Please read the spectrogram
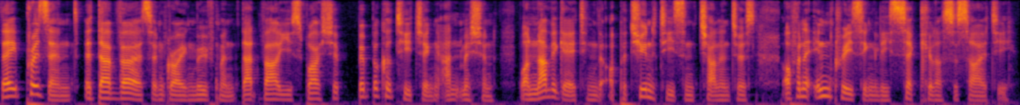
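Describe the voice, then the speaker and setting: A man hosting a podcast, reading scripted narration in a measured way. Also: fairly low pitch, animated, no room sound. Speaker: podcast host. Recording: dry studio voice-over with music.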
